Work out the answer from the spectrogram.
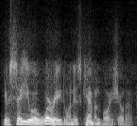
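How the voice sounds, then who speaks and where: An actor playing a hard-boiled, impatient American investigator, brisk and blunt, in the style of old radio detective drama. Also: male voice, fairly low pitch, huge pitch swings, creaky, breathy edge, exaggerated voice. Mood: probing. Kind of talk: 1940s-50s radio detective acting. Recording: dull vintage radio recording.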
